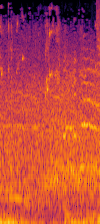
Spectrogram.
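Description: Broadcast sound of an NBA game in an arena: a basketball being dribbled on the hardwood court over a steady wash of crowd noise.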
